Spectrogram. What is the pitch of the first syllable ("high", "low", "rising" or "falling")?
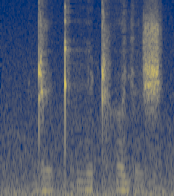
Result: low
